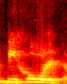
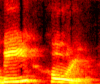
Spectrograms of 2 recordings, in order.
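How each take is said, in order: First: Said in the usual way. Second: "behold" slowly broken into be, hold, louder; split into syllables. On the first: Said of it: "So now syllables, here we see". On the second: Shown as a demonstration. Teacher showing two syllables, "behold" slowly divided be-HOLD. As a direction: say "behold" as two separate syllables, stretched and firm. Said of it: "So we have two syllables".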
